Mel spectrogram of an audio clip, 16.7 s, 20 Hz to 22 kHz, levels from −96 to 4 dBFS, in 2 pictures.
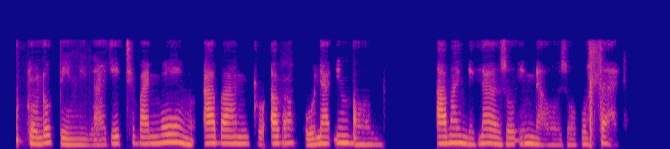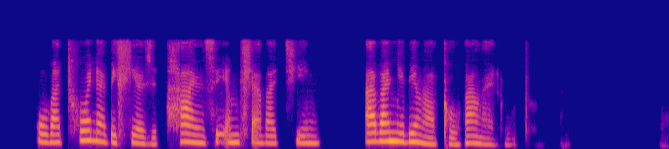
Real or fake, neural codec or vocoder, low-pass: fake; codec, 16 kHz, 1.1 kbps, Voila-Tokenizer; 7.2 kHz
